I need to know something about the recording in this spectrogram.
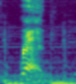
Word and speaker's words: read: One is the literal color red, the other is read, but it's spoken in the past tense. So it's pronounced red.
